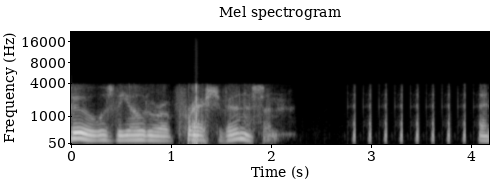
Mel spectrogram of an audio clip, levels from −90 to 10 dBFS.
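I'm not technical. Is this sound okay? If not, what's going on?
No. There are two separate problems.

From 1.10 to 1.39 s there are bit errors on an ADPCM link: the sound turns rough, with pops and brief jumps in loudness. A few digital bits were flipped in transit, roughly one in a hundred. This type of phone coding predicts each moment from the one before, so every bad bit throws off what follows and smears for a few milliseconds. That smear is what sets it apart from a clean single click.

From 2.84 to 4.10 s the CD is stuck on one turn: the same sliver of sound, about 0.16 s long, plays over and over, around eight times, with a tiny gap at each restart. A scratch is making the player jump back to the same spot on every spin. The perfectly even, machine-like rhythm of identical repeats is what distinguishes it from a connection simply freezing or dropping out.

The narrow, phone-like tone throughout comes from the telephone coding itself, which here adds only light roughness.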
